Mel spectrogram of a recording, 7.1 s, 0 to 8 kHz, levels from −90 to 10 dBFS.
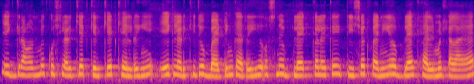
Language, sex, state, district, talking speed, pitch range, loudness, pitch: Hindi, female, Chhattisgarh, Balrampur, 245 wpm, 220-245 Hz, -16 LUFS, 230 Hz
